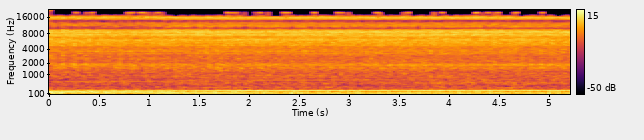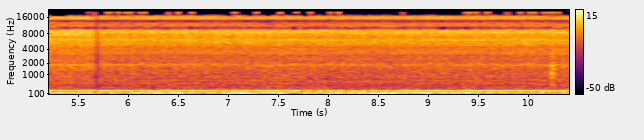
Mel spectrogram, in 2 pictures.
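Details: 1964 Oldsmobile F85 Cutlass, 67,000 miles, sat 33 years, after finding a trash-filled fuel filter and a bad hose: even steady low idle with a constant droning note, no knocks or misses; runs clean, though it idles a little high and has a blown-out muffler.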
